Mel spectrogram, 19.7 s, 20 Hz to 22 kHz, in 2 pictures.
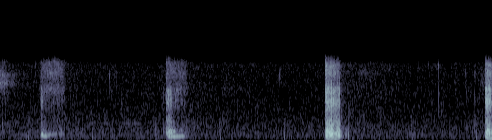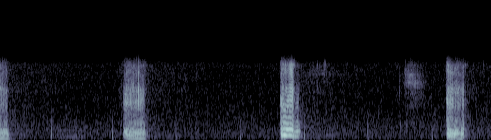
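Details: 9-week-old Beagle puppy asleep: regular snorting snore bursts about every three seconds, roughly 19 a minute, in a quiet room; snoring.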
